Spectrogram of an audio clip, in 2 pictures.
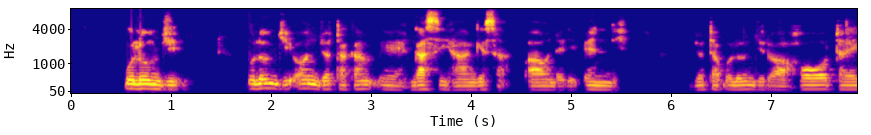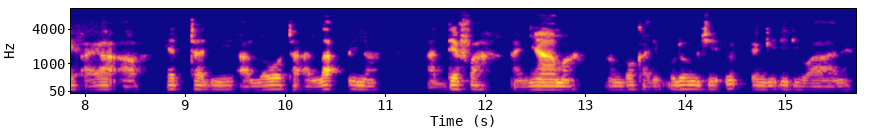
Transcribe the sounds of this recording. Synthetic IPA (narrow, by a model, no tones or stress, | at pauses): ɓulumd͡ʒi | ɓulumd͡ʒiʔɔnd͡ʒɔtːakamɓɛŋɡasiɦaŋɡɛsa̰ɓawɔndɛɗiɓenːdi | ɗɔd͡ʒɔtːaɓulumd͡ʒiɗɔahɔtaja̰jaʔa | hɛtːaɗia̰lɔta̰ʔalaɓːina | ʔadɛfaaɲaːma | ɗɔnbɔkadiɓulumd͡ʒiɗuɓɛŋɡiɗiɗiwaːnɛ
